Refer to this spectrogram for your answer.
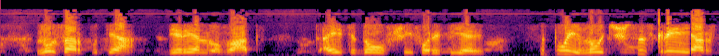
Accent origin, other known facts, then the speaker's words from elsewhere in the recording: Nisporeni, Nisporeni District, Moldova; Eu sunt toată din Nisporeni. … am zis, din Nisporeni.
